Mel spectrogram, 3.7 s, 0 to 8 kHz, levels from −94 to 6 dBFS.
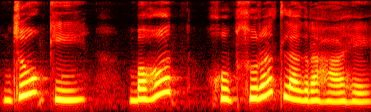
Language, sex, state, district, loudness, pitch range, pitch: Hindi, female, Madhya Pradesh, Bhopal, -16 LUFS, 215-295 Hz, 235 Hz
